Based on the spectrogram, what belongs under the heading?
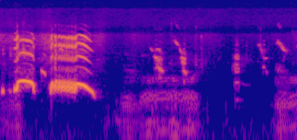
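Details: Spotted dove, Northwest (Tây Bắc) type, delivering a loud two-part coo at the start: a short hooked note, then a long sliding croo. Soft low rumbling and faint chirps follow.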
